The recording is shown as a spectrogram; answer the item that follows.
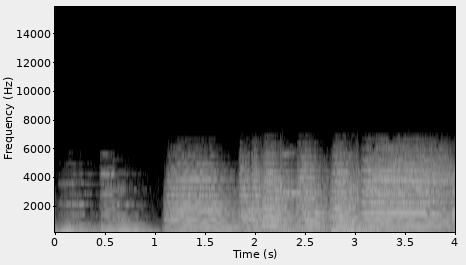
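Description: Orchestra playing a short four-bar vamp, the lead-in to a song. It opens softly with held notes, then loud sustained brass chords come in about a second in.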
